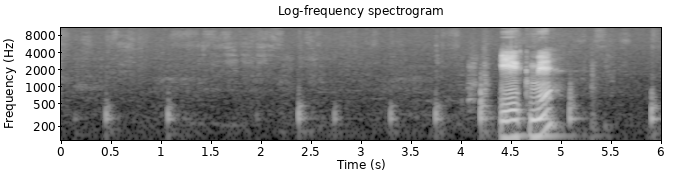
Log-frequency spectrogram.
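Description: Pen or chalk writing during a math lesson, a series of short, spaced scratches at an irregular rhythm, with someone speaking briefly near the end.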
